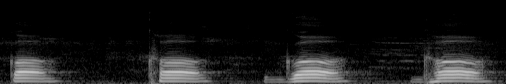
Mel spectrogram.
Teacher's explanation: क वर्ग की बात करें तो ये आपका कंठ से होता है। किससे, आपका कंठ से।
